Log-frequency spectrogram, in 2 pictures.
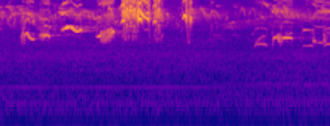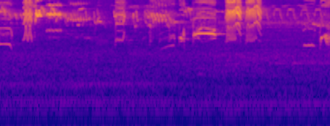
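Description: Common blackbird: bursts of high, thin chirps and short squeaky notes come in quick irregular runs, with a steady low mechanical hum underneath.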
